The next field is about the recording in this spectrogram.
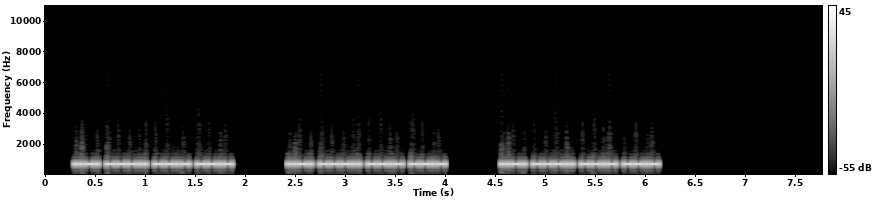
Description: Morse code, heard as a keyed tone, about 48 wpm, 700 Hz. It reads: F8QQ F8QQ F8QQ
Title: DXCC-100 Call Signs - 4 Characters - Repeated 3x - 45wpm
